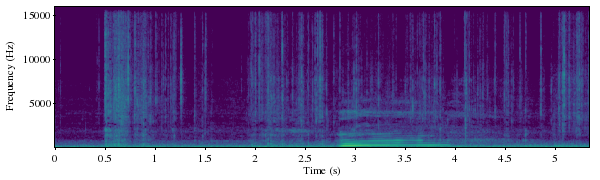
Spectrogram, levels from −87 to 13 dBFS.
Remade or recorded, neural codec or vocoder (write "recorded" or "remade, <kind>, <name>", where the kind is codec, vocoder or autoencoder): recorded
